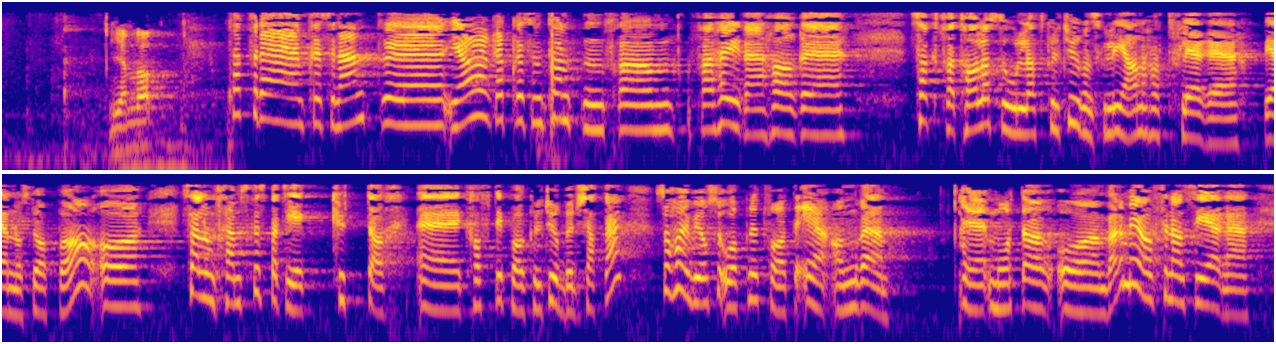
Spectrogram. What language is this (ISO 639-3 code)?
nob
